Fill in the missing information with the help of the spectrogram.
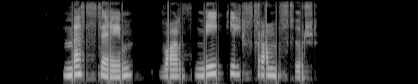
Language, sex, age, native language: Icelandic, female, 20-29, Icelandic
